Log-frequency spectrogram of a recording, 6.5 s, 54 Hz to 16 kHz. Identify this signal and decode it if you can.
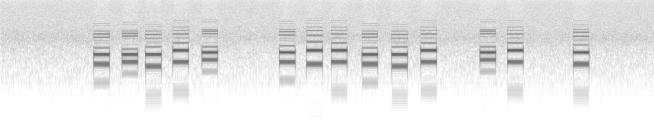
DTMF, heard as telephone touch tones, dialled by hand, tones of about 160 ms. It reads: 47190 869419 09 5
